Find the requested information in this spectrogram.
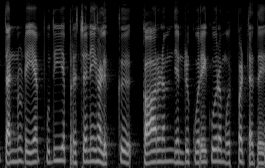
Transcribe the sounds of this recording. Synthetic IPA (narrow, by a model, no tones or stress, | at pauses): t̪ɐnːɯɽɐjɐpʊðɪjɐpɪɾɐt͡ʃːɐnɐɪɣɐɭɯkːɯkaːɾɐɳɐmɛndrɯkʊrɐɪkuːɾɐmɔrpɐʈːɐðɯ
